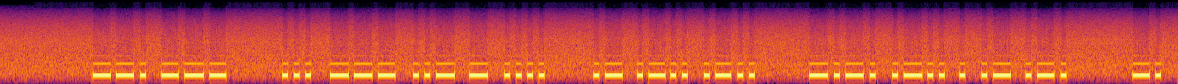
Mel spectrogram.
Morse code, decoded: GO SOUTH ALL CLEAR …

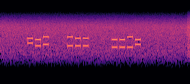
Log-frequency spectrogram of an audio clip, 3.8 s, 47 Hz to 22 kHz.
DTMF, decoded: 049 655 1137

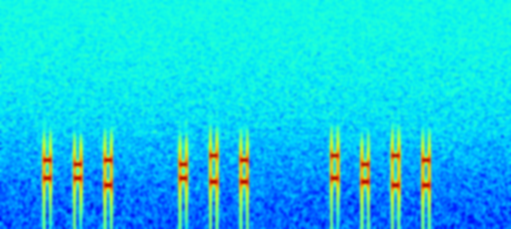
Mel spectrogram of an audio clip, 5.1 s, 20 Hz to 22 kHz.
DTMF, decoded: 872 765 9432

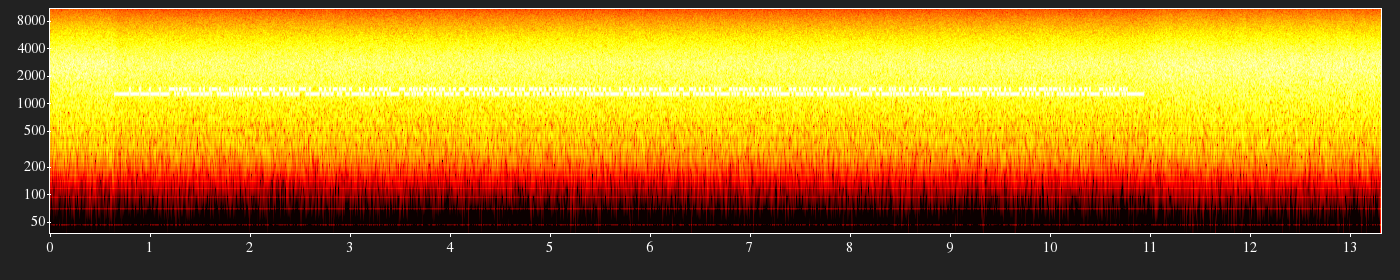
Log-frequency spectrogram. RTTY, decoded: 3FSAVG 5PAZV8 ORALBWO IG UB PIDL 2A0 YMH7R 84LJAA1 ZVY0 3D381IL 18N4

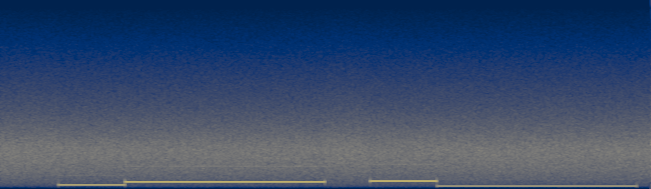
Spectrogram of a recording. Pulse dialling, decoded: none

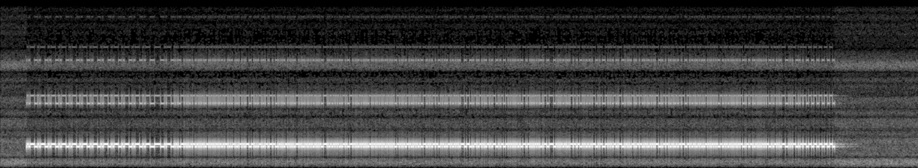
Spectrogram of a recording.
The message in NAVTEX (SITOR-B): EN ESTA VERSION PREDOMINA LA IMPORTANCIA DE LAS FIGURAS.

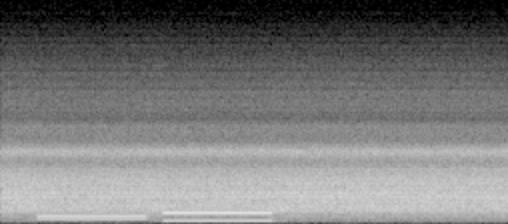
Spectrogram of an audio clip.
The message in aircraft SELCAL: EH-AL

